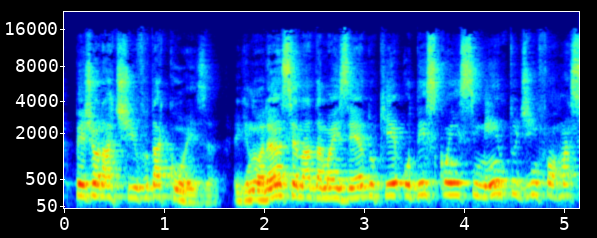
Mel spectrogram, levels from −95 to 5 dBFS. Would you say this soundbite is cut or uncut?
cut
